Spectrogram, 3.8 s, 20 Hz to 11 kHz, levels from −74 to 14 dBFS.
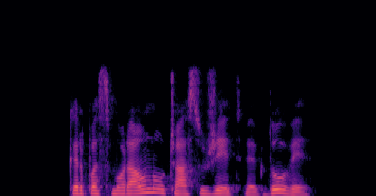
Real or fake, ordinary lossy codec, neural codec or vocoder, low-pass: fake; none; codec, 16 kHz, 4.8 kbps, FACodec; 7.2 kHz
